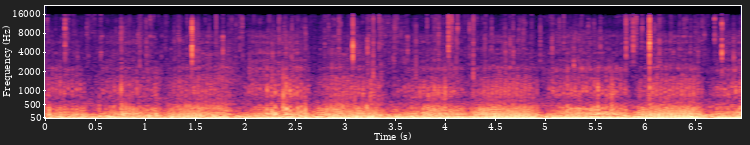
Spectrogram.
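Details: Rich, rumbling purr of a cat, evenly pulsing with its breathing, mixed with intermittent sharp pops of crackling firewood.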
